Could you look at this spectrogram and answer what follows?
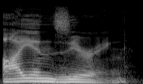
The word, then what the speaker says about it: Ian Ziering: Ion Vader? – Ian Ziering.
